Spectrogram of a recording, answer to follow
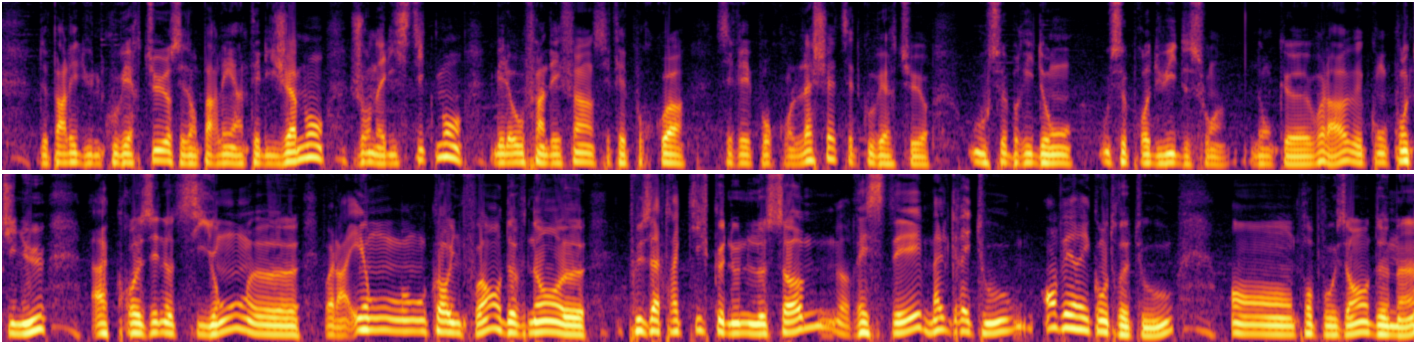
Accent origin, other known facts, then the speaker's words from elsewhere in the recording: Paris, Île-de-France, France; puisque je suis parisien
